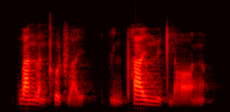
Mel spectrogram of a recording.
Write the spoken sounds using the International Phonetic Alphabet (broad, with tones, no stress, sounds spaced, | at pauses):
k w a˥ n l a˨ n kʰ u˥˩ ʈ͡ʂ w a˩ ɪ̯ | p ḭ˨˩ ŋ pʰ a˥ ɪ̯ m y˥˩ t̪ j ɑ̰˨˩˦ ŋ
